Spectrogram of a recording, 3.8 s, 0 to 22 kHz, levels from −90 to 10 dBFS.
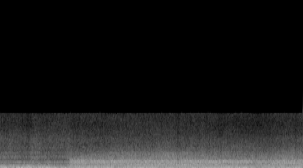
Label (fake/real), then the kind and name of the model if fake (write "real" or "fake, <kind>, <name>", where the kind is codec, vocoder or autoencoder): real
